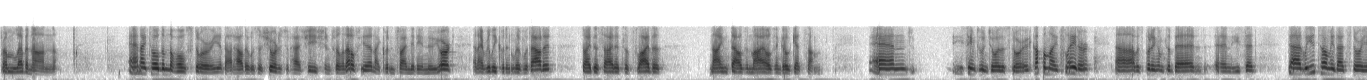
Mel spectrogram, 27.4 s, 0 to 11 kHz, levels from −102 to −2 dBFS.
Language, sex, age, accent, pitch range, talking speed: English, male, 50-69, American, 130-175 Hz, 160 wpm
